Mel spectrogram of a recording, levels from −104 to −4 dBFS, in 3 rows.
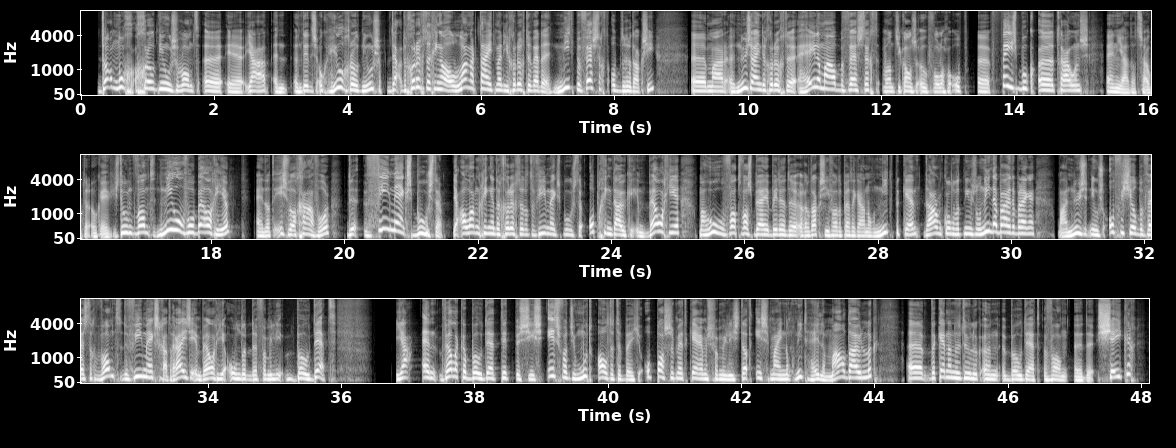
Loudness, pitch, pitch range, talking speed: -11 LUFS, 195 Hz, 165-235 Hz, 205 wpm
